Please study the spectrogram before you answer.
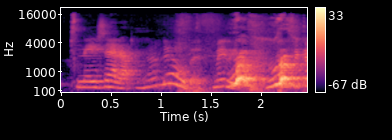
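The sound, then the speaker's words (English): A person imitates a deer's bark. Some speech-like voicing comes first, then two loud, gruff, dog-like vocal barks close together near the end. “Do you know they make a funny noise, deers? They sound like barking dogs. Kind of. Do they sound like this? Boo! Boo!”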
